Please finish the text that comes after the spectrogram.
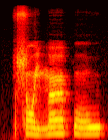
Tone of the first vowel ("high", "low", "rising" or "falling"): low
